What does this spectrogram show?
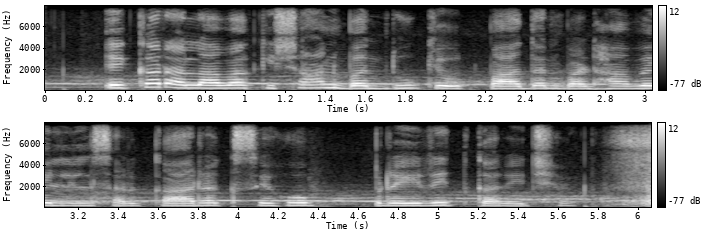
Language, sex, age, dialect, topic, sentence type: Maithili, female, 18-24, Eastern / Thethi, agriculture, statement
